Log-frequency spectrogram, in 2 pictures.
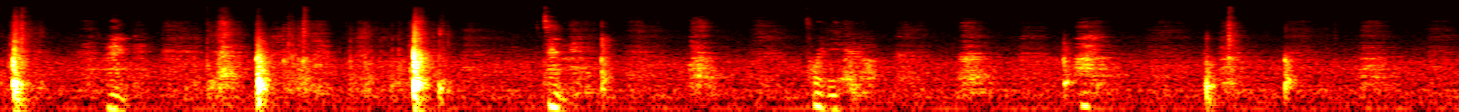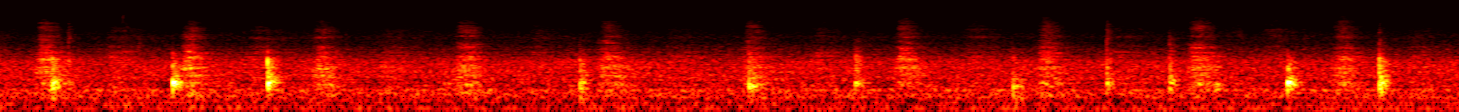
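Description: Feet thump on a floor mat during a workout.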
